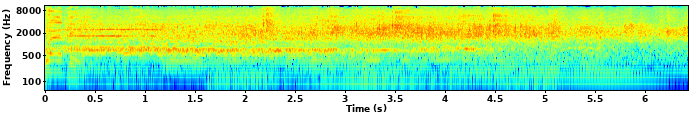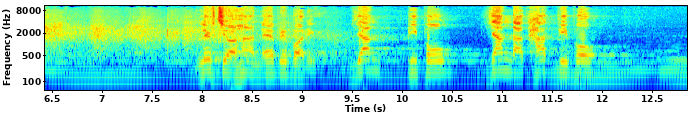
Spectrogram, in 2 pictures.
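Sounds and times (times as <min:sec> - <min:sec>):
church congregation cheering during a worship service: 0:00.0 - 0:09.5
church congregation clapping during a worship service: 0:00.0 - 0:10.0
speech: 0:08.0 - 0:12.0.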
